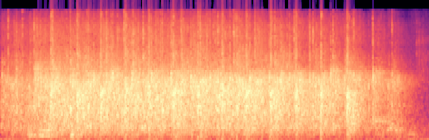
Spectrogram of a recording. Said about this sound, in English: So let's give a big hand to our panel, and then we'll hear first.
